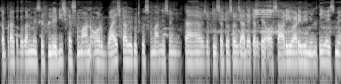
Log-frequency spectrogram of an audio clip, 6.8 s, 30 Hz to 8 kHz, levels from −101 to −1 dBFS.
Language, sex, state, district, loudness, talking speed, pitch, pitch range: Hindi, male, Bihar, Muzaffarpur, -14 LUFS, 280 wpm, 125 Hz, 125-130 Hz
